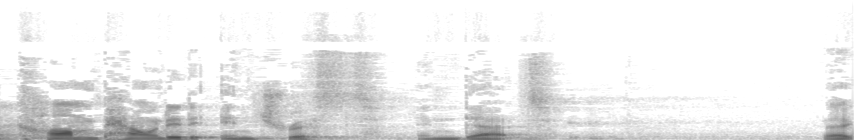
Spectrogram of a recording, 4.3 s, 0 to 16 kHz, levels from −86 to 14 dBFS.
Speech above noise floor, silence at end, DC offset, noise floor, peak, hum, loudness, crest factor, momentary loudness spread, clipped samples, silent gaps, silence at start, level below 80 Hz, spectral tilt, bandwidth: 35 dB; 0 s; under 0.1%; -62 dBFS; -6 dBFS; none; -28 LUFS; 22 dB; 21 LU; under 0.1%; none; 0 s; -54 dBFS; -7 dB/octave; 14.5 kHz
